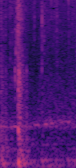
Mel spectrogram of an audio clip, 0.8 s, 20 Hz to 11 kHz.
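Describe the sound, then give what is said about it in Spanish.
A single dull, muffled knock on the door of a ranch house in 1948, during a severe snowstorm, by a tall, thin man in a black coat; one short low thump standing alone against a quiet, faintly rumbling background with no voices. “¿Quién puede llamar a la puerta en medio de la tormenta de nieve más fuerte que recuerda Myers?”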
